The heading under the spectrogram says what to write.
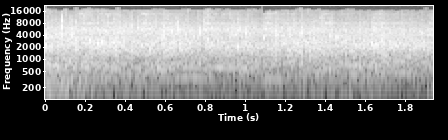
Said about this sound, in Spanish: Dale un aplauso a Dios, hermano.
